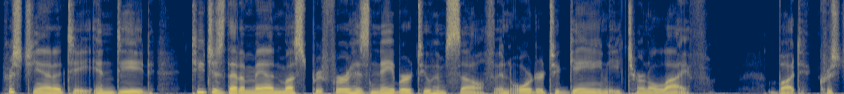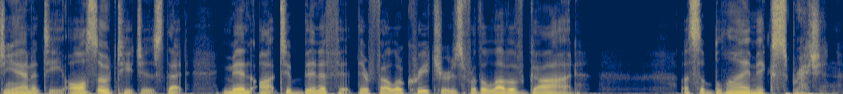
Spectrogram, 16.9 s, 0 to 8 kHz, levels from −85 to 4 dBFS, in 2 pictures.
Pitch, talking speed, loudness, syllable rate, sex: 110 Hz, 135 wpm, -19 LUFS, 4.4 syllables/s, male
